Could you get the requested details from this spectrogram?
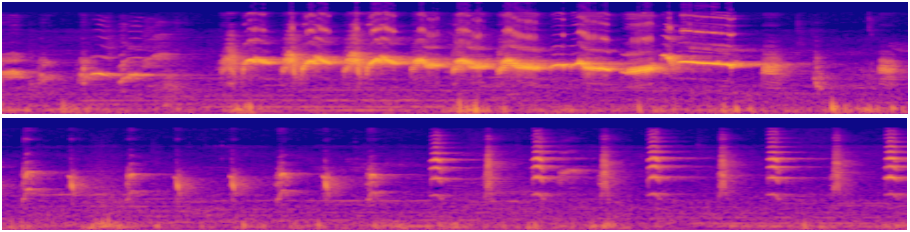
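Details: Chinese hwamei with green-bean eyes in moult, singing in a cage: a few whistles, a loud sustained trilled warble, then a long series of quick, evenly spaced short notes.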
